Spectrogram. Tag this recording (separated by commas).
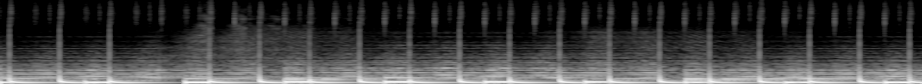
Music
